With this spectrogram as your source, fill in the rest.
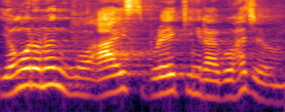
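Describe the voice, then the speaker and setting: The voice carries audible room echo. Its intonation rises and falls in a lively way. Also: man. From Korea. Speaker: pastor. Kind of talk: sermon. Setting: church.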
